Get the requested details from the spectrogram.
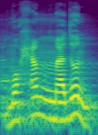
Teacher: دوسرا ہے خشکی والا حصہ، میم. جب ہم پڑھتے ہیں محمدن تو میم خشکی والے حصے سے ادا ہوتا ہے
